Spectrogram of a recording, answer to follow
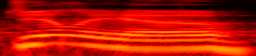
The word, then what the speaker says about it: Joe Giglio: Looks like Giglio, pronounced Giglio.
